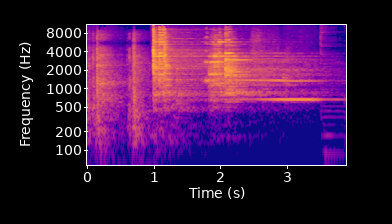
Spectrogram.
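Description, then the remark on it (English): The heavy door to Aunt Kitty's room opens with a few knocking thumps, then a long, steady, high-pitched hinge creak that rises and holds before a dull low thud ends it. “Huh, that's one heavy door.”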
